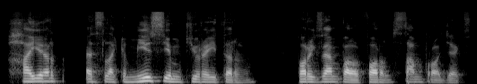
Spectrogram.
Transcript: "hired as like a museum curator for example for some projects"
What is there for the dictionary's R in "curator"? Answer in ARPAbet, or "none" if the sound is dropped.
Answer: R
